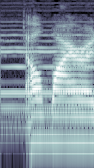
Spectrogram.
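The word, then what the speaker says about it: Elmyra: you do end up staying here the night elmira does tell you to leave so this is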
